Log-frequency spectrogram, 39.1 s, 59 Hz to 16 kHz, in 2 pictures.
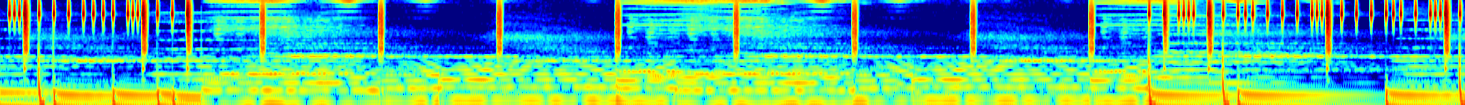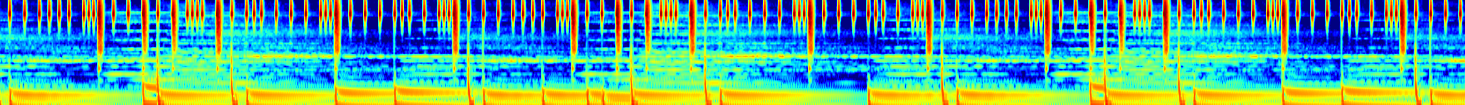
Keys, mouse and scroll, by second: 0.3 Tab, 1.9 e, 3.3 middle click, 4.0-4.4 scroll down 3, 4.4 middle click, 5.0 e, 7.3 e, 8.7 Tab, 9.1 click, 9.7-10.6 middle drag, 10.6-11.7 right drag, 11.7 click, 12.2 right click, 18.3 click, 20.2-20.9 drag, 21.5 click, 22.8 click, 23.4-25.7 middle drag, 25.9-26.7 right drag, 26.7 click, 27.1-27.8 right drag, 27.8-28.1 scroll down 1, 28.1-29.9 shift+middle drag, 29.9 Tab, 30.7 scroll up 1, 31.0 alt+click, 37.1 Tab, 37.7 KP_0, 38.5-39.0 middle drag.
